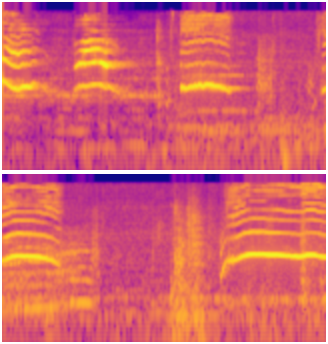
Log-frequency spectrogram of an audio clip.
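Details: Several kittens meowing in quick succession, short arched mews overlapping and repeated, then a longer rising meow held steady at the end, with faint low murmurs underneath.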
